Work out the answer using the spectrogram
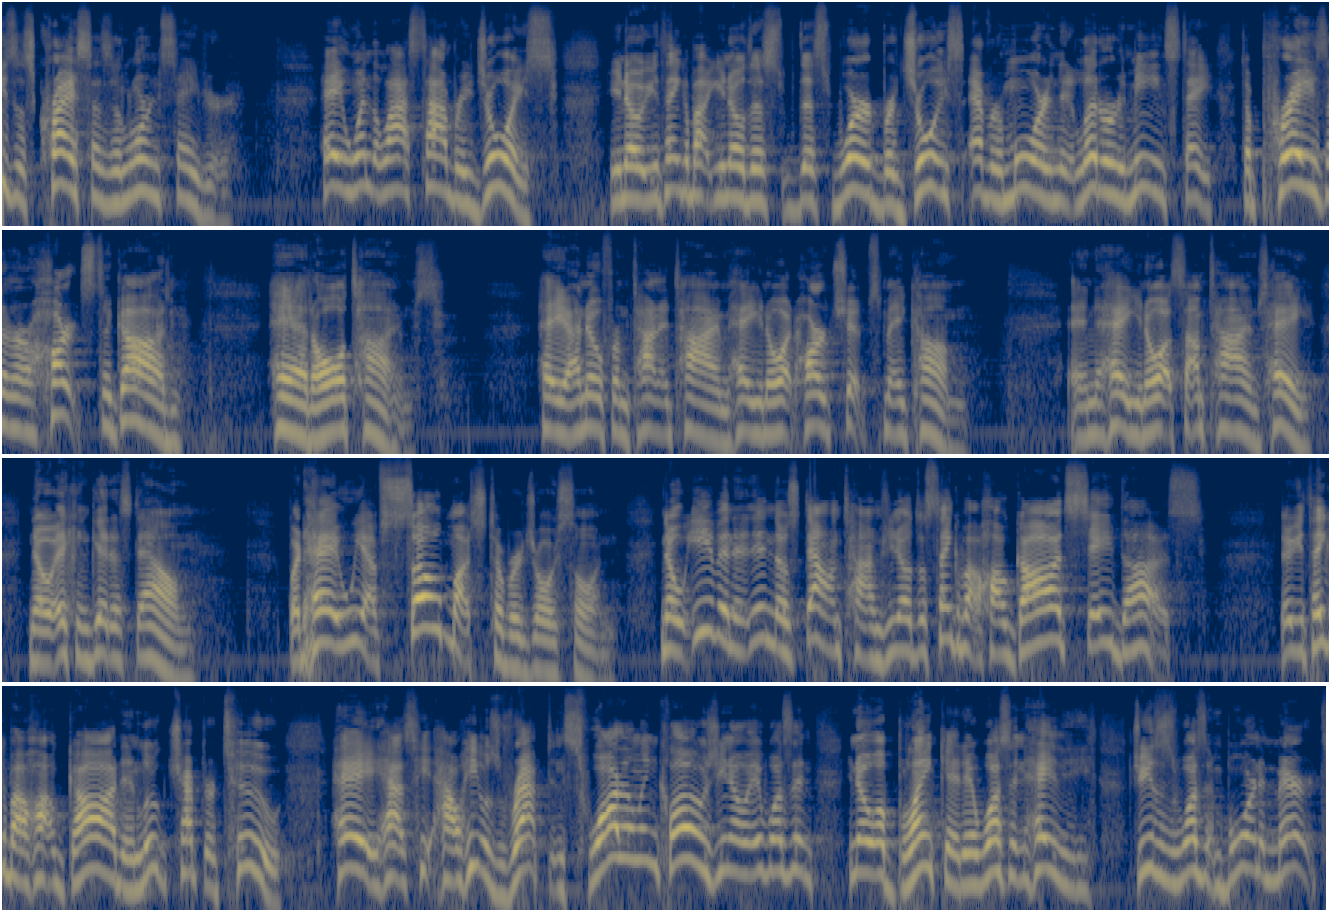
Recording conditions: large echoing room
